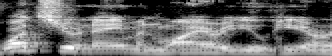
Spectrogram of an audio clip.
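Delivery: put-on Puerto Rican accent, broken English. Retelling what a prison ministry founder asked: Manny Mills's broken Puerto Rican accent. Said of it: "in his broken Puerto Rican accent".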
